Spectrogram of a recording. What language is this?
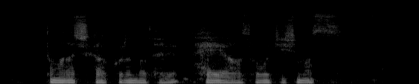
Japanese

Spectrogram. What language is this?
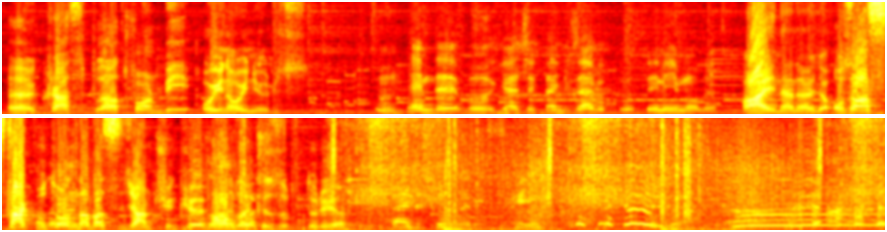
Turkish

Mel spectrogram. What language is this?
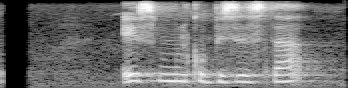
Nepali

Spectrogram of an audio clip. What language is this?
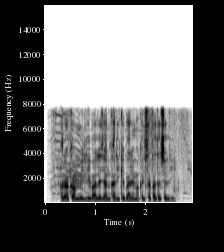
Chhattisgarhi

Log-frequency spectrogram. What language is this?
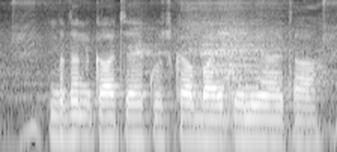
Hindi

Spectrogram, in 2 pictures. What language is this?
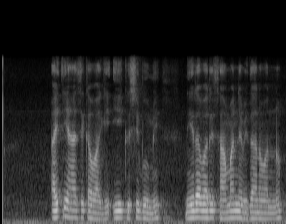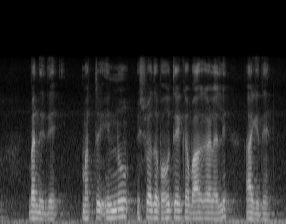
Kannada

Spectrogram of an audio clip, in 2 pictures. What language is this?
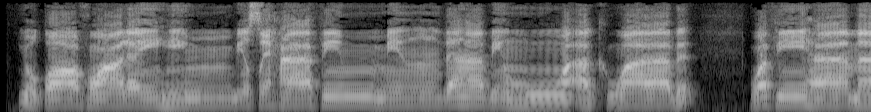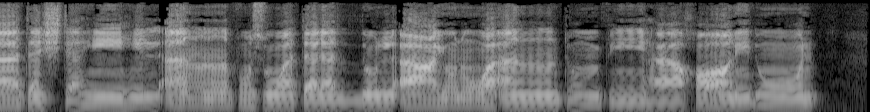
Arabic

